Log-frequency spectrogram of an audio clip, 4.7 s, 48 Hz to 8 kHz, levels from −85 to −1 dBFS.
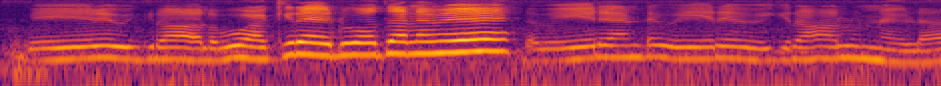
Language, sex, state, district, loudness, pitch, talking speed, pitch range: Telugu, female, Andhra Pradesh, Chittoor, -18 LUFS, 250 Hz, 115 wpm, 235-300 Hz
